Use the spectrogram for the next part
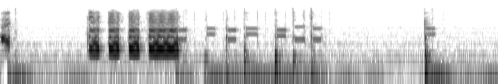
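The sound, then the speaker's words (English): A phone call being dialed on an AT&T line: a few loud touch-tone beeps in quick succession, then a scatter of shorter, quieter tones and clicks on the line as it begins to connect. “Okay, wait till it starts getting connected, and then I'll flip over.”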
